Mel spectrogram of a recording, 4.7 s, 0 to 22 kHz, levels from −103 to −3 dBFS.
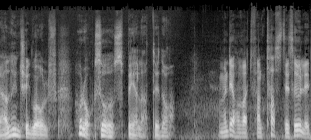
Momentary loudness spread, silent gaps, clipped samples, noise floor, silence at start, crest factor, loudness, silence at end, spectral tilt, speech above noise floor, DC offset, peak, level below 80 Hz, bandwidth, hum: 11 LU; none; under 0.1%; -51 dBFS; 0 s; 18 dB; -23 LUFS; 0 s; -5 dB/octave; 28 dB; under 0.1%; -6 dBFS; -50 dBFS; 17.5 kHz; none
